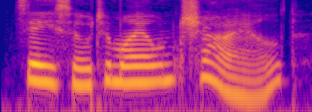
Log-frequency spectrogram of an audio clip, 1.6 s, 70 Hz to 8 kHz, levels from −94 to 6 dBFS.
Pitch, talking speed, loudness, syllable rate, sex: 225 Hz, 230 wpm, -18 LUFS, 4.6 syllables/s, female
